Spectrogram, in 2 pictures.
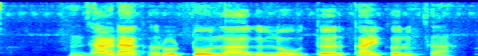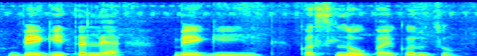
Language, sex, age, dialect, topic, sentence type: Marathi, male, 18-24, Southern Konkan, agriculture, question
